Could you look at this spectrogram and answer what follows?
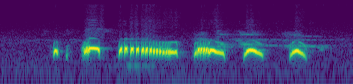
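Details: A decoy spotted dove gives the 'three hậu' calling coo in the 'thổ pha' voice. A brief double note leads into a long rolling, quavering coo. A held note follows, then three separate downward-arching hoots, all low and mellow.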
